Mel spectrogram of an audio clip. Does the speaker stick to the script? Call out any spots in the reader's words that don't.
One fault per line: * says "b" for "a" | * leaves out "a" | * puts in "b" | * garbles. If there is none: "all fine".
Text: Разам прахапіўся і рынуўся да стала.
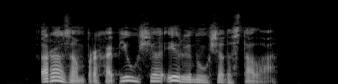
all fine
